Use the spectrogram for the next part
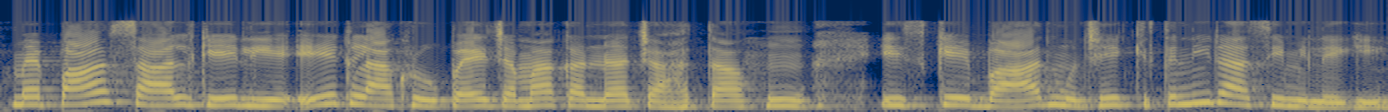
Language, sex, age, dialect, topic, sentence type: Hindi, female, 36-40, Awadhi Bundeli, banking, question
